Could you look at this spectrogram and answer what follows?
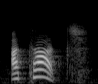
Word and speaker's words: attach: Is it in at or in tat? Okay, it should be in the syllable touch. Okay, it should be in the syllable touch. Why? Because this is a verb.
